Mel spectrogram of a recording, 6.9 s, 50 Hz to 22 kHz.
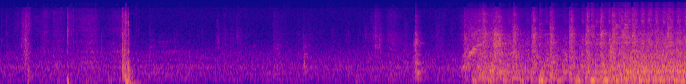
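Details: Husky 1850W generator (about 5 hp) with Mikuni T3044 carburetor, converted to natural gas after cleanings failed, restarted with a hair dryer plugged in: a few clicks and taps, then catches and settles into a steady even drone; runs healthy.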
